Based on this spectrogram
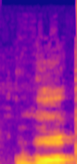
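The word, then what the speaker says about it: walk: वॉक। देखिए यहां पे एल साइलेंट है ना?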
